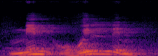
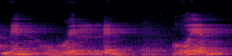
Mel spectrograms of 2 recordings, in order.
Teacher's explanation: sifat istiala artinya lidah itu naik ke langit-langit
